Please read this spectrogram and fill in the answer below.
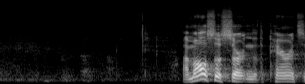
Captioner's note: crowd laughing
